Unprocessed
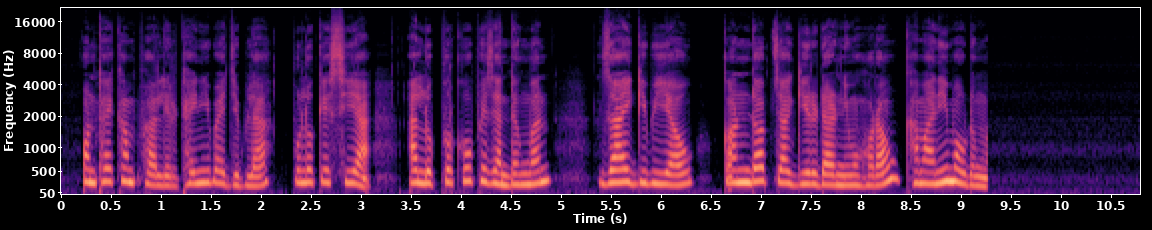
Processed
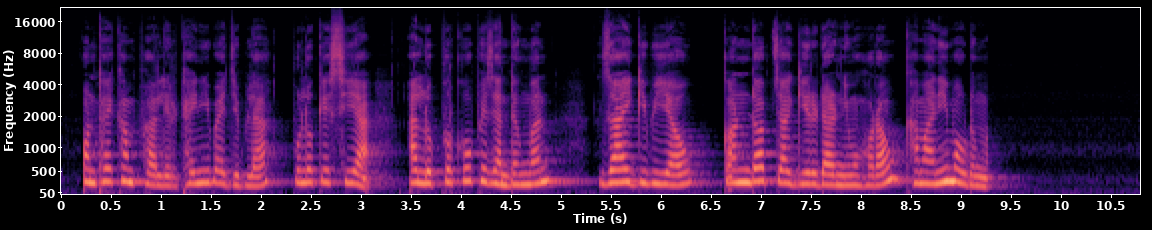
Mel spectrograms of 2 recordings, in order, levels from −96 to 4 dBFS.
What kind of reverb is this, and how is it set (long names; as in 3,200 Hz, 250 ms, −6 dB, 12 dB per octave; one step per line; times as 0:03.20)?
feedback delay network reverb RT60 0.67 s, low-frequency decay 1.45×, high-frequency decay 0.6×, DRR 18 dB
level −4.5 dB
